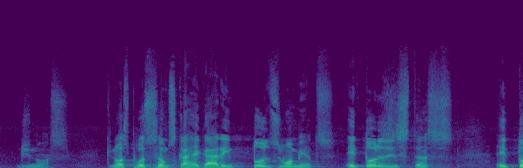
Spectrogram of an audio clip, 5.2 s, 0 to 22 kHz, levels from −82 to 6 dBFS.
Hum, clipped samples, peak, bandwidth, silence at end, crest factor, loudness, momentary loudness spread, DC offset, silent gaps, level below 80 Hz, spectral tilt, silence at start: none; under 0.1%; -8 dBFS; 15.5 kHz; 0 s; 22 dB; -28 LUFS; 18 LU; under 0.1%; none; -64 dBFS; -5 dB/octave; 0.2 s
